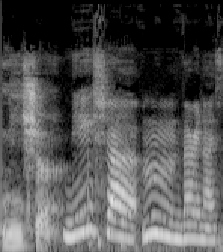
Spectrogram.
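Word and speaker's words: Naoise: Irish name pronunciation, Nisha.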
